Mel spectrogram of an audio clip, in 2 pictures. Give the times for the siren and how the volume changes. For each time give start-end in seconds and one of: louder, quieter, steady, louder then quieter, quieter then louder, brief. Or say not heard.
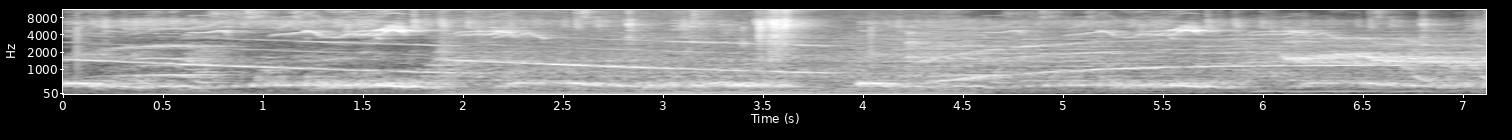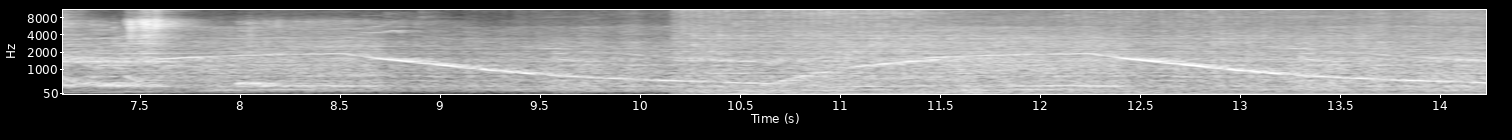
0.0-14.1 louder.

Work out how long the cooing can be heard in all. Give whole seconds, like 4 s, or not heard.
9 s.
